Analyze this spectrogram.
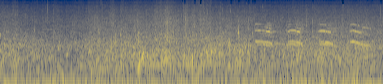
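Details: Gulls at a beach give a few short, nasal, slightly slurred calls in quick succession over a steady roar of surf.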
